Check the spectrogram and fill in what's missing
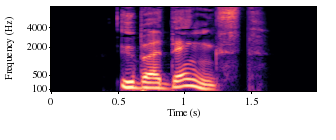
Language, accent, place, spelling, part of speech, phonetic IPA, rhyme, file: German, Germany, Berlin, überdenkst, verb, [yːbɐˈdɛŋkst], -ɛŋkst, De-überdenkst.ogg
- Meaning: second-person singular present of überdenken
